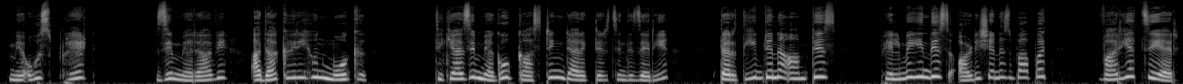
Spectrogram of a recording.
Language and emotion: Kashmiri, fearful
